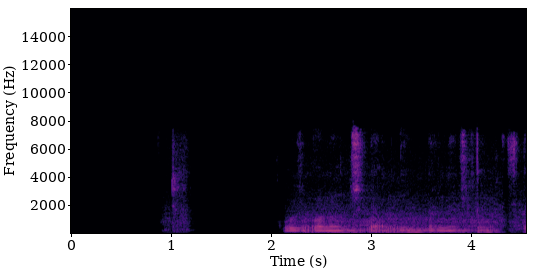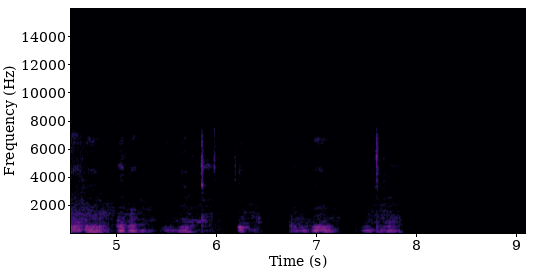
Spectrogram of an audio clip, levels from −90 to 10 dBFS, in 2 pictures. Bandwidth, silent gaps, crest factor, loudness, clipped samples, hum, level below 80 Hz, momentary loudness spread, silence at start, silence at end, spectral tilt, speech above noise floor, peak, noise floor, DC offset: 7.6 kHz; 1.27-2.04 s, 6.58-6.71 s; 22 dB; -49 LUFS; under 0.1%; none; -84 dBFS; 19 LU; 0.9 s; 1.25 s; -5 dB/octave; over 42 dB; -30 dBFS; under -90 dBFS; under 0.1%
